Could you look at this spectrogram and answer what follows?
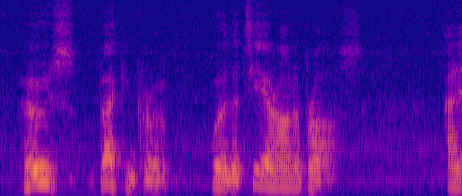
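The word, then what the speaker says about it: Tijuana: group group were the tirana brass they've got a j in that name which don't get used it's spelt i j u a n a whose backing group were the tiarana brass and it's herb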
